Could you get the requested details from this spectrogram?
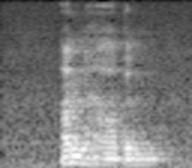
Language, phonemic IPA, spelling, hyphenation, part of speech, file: German, /ˈanˌhaːbən/, anhaben, an‧ha‧ben, verb, De-anhaben.ogg
- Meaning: 1. to wear; to have on (a piece of clothing) see usage notes 2. to have turned on; to have on (an electronic device) 3. to harm, to hurt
